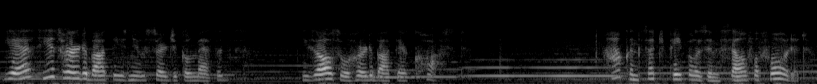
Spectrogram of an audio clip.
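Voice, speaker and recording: A woman narrates a 1950s documentary in a mid-pitched voice. Her delivery is scripted, earnest and measured, with a rhetorical turn to her phrasing. The old film soundtrack is dull and lo-fi, with music playing behind her. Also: animated. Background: background music.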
